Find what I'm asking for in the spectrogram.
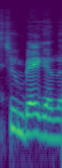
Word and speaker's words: tumbaga: He said Tumbaga and she says Tumbaga. Like, so they had like a silent battle of how to say it. It's Tumbaga then, because I'm going with Dr. Brousseau.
